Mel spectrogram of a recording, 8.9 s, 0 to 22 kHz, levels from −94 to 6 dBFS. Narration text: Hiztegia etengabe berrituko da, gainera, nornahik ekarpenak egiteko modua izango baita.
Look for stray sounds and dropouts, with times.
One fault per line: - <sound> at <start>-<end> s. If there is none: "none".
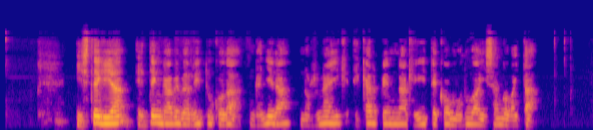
none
